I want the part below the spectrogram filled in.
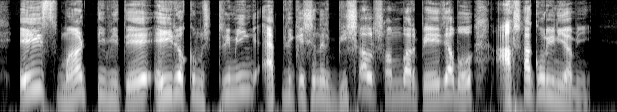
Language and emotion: Bengali, surprised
